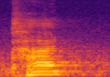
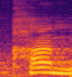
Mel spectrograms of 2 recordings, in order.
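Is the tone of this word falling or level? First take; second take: level; falling. First: The word has a level tone. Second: The word has a falling tone. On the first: The speaker calls it right. "所以要读看" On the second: The speaker calls it wrong. "如果读看的话，那这个花也是属于咪式的孤品啊"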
